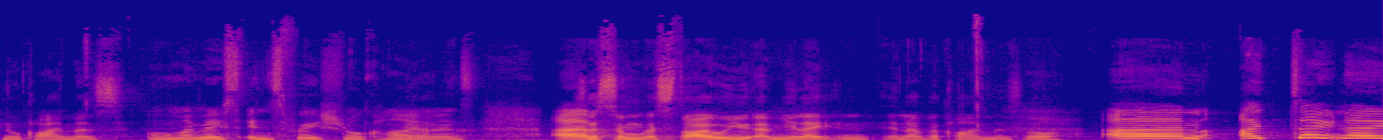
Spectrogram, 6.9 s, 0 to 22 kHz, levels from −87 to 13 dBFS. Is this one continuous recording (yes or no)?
yes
